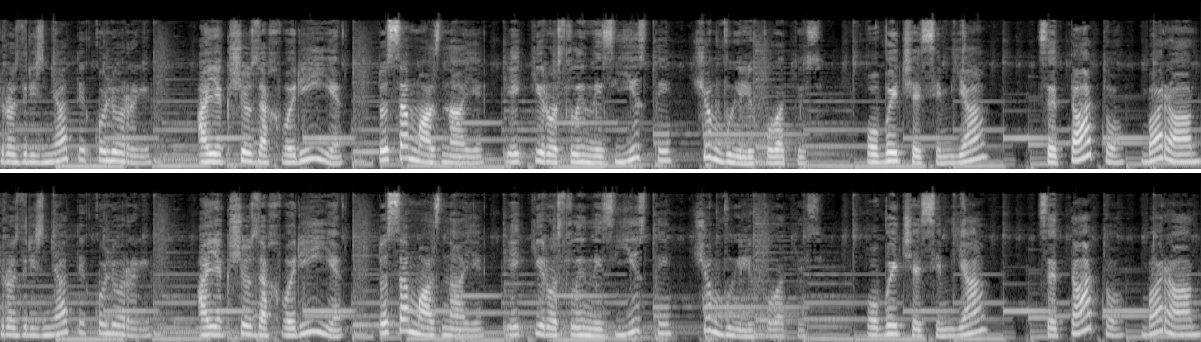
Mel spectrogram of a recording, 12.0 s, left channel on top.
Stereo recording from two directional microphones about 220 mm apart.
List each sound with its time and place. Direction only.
0.0 s speech: 5° left (ahead or behind)
8.7 s speech: 10° left (ahead or behind)
10.4 s speech: 15° left (ahead or behind)
11.2 s speech: centre (ahead or behind)
11.6 s speech: 15° left (ahead or behind)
